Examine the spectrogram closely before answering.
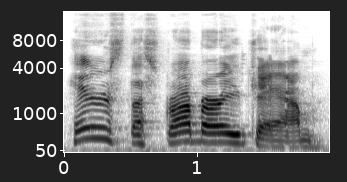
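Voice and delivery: put-on high, loud boy's call; excited Jack shout. A narrator's reading. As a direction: shout it like a proud kid. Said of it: "shouted Jack".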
